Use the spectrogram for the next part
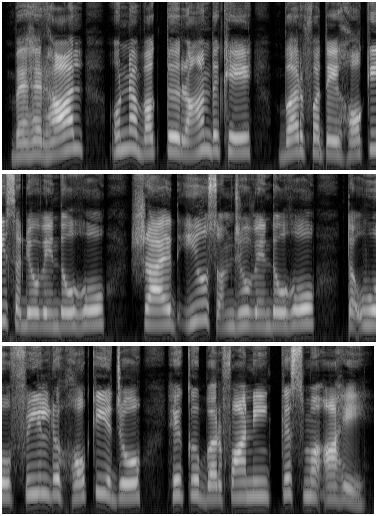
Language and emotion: Sindhi, neutral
